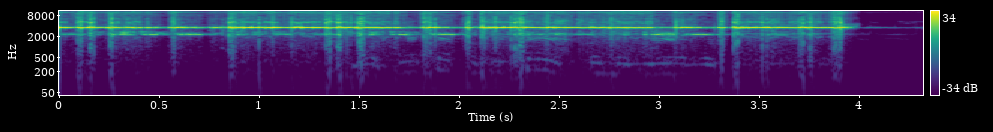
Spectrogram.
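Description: Audio feedback in a web-conference's sound: a loud, steady high-pitched whistle with a weaker lower tone alongside it, over rough crackling. It cuts off abruptly at the end.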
